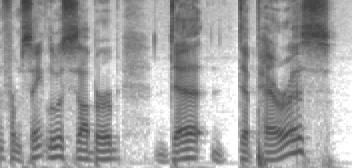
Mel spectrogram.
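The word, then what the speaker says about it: Des Peres: St Louis suburb de de Paris I I don't know how to pronounce that uh well not go ahead depair okay gotcha it sounds very French French okay uh he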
